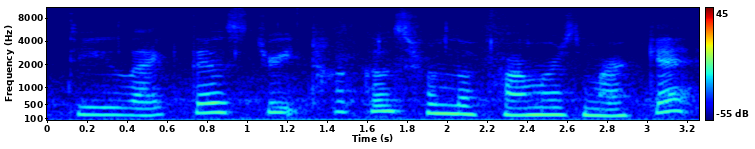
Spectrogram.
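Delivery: normal talking voice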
